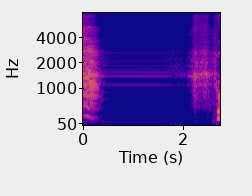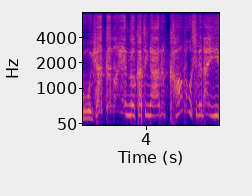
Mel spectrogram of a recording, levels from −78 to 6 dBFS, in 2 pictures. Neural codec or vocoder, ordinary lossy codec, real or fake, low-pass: codec, 16 kHz, about 1 kbps, DyCAST, with the encoder's durations; none; fake; none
